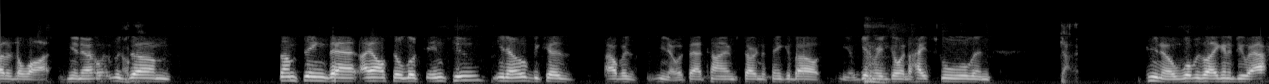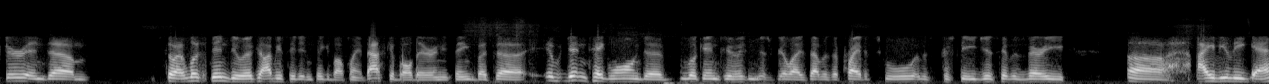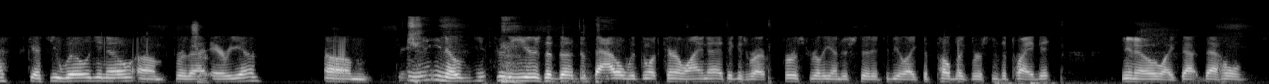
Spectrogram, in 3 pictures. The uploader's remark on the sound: an hour of community call ins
